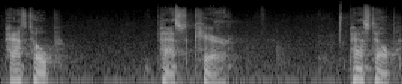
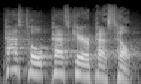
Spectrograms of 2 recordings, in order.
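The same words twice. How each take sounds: First: Past hope, past care, past help spoken low and soft; quiet despair. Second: Past hope, past care, past help cried loud and higher; loud cry. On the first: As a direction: murmur the three phrases low and soft. Quiet version. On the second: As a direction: shout the three phrases to God. Loud version. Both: Acted.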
